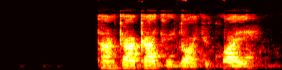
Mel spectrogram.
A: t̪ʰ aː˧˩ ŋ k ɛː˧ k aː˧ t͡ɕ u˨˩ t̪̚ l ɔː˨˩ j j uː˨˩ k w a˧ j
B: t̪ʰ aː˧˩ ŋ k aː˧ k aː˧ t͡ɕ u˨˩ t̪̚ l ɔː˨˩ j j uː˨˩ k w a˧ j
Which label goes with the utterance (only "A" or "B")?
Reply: B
